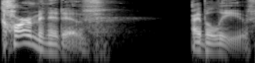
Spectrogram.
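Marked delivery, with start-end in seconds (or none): 0.0-1.0 carminative with first syllable car stressed. Recalling how the word was heard pronounced, stress on first syllable car. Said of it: "The enunciation was on car from when I heard it".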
